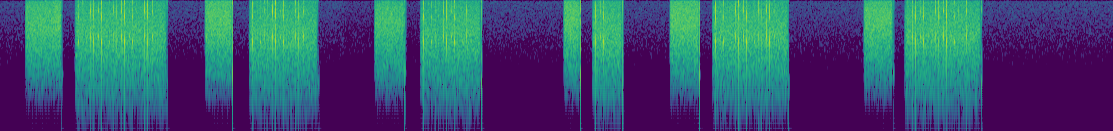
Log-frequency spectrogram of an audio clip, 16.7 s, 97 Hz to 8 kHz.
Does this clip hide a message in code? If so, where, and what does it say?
Yes: pulse dialling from 0.4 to 14.7 s, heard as a rotary dial, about 9 pulses a second. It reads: 0 7 6 2 8 8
